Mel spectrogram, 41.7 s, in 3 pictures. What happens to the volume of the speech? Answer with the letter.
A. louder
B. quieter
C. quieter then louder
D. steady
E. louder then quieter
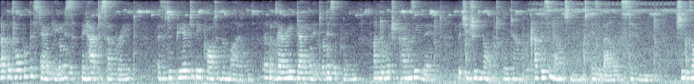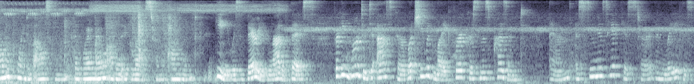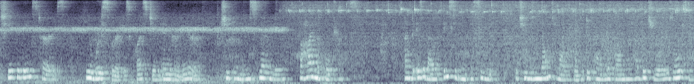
B.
